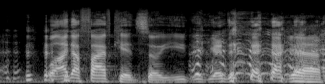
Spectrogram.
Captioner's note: laughter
